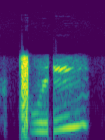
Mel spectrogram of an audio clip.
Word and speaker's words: Squee: Could you spell that? Sure. It's Squee.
